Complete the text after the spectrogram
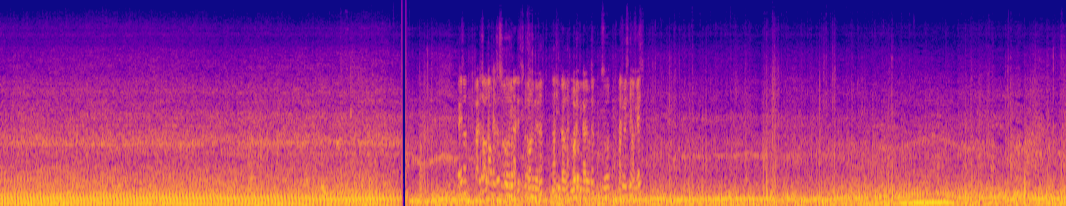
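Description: A motorbike engine rumbles steadily.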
